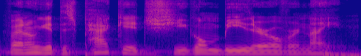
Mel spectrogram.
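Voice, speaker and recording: A man voicing a creepy, cutesy woman passenger who drawls in a slow country vernacular. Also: medium pitch, steady tone, pushed and bright, lightly acted. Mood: unsettling.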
